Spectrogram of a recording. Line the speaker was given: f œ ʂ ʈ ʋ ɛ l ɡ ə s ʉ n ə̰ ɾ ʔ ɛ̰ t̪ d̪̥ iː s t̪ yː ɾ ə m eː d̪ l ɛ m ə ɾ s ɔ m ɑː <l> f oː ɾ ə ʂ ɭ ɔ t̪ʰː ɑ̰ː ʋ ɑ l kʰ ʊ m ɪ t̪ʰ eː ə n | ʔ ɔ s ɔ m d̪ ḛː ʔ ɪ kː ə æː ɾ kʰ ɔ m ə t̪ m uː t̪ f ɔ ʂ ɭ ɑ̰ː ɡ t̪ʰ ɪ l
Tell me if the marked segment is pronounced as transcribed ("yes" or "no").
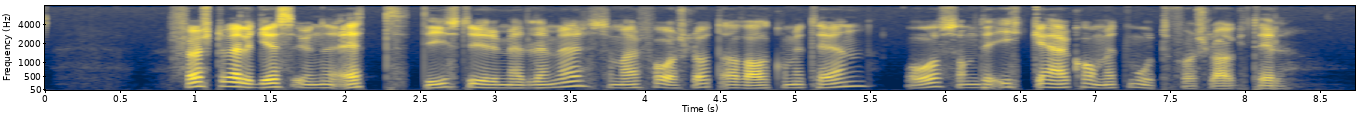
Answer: no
